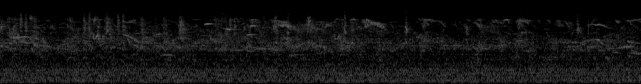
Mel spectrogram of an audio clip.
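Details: Huge flock of common starlings migrating north from Spain to Berry, March 2012; continuous overlapping high chatter with short whistled notes and clicks, many birds calling at once.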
